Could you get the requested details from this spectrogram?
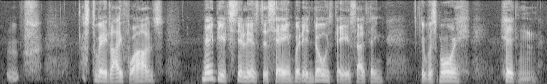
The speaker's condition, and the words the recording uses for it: ALS (motor neuron disease). If I get out of breath, you'll know.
